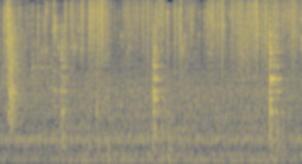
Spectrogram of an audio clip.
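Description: Oil sizzling steadily in a hot frying pan on a gas range, with four short clinks and knocks from the pan or utensils, the loudest near the end.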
